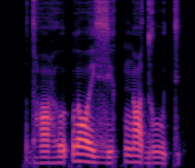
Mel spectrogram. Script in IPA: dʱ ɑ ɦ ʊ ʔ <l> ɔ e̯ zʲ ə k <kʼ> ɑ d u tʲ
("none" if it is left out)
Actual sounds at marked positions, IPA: l, ŋ

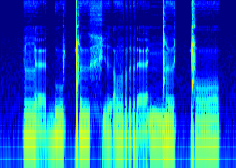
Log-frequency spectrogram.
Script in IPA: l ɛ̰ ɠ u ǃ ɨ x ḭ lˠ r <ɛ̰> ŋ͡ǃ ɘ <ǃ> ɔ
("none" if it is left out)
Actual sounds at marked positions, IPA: ɛ̰, ǃ

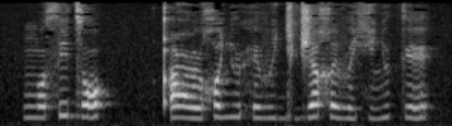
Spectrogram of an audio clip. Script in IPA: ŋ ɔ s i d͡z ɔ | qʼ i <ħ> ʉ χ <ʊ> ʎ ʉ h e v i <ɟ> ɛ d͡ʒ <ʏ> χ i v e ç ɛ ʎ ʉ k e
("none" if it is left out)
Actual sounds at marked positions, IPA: ʕ, ɔ, ɟ, ɛ

